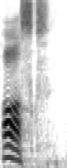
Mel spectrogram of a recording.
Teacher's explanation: When we say asks, it is s sound. He asks, because k is a voiceless sound, the s also is voiceless.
